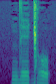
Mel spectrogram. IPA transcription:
n d e ɡ͡ǁ o

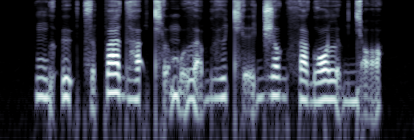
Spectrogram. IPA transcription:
ŋ ɡ ə̰ ʔ y ʔ t͡s ə̰ p a dʱ a ʔ cʰ ə̰ m o̰ ð a̰ bʱ y cʰ ḛ d͡ʒ ʌ ɡ θ a ɡ ɔ l ə̰ ɡ ɟ ɑ̰

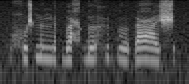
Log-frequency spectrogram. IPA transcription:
χʷ ɘ ʃ n ə ŋ ɛ ɓ ə ħ ɠ ə h ʉ ɠ ɵ ʔ ɘ ʕ ɛ ʃ

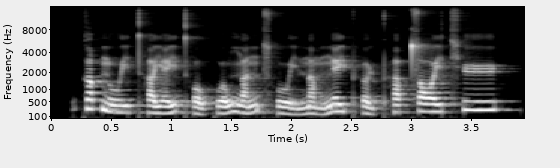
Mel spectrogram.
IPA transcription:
k ɐ˥ p̚ n̪ uː˨ j t̪ʰ ɐ˨ j e˨˥ j t̪ʰ o˨˩ w kʷ ɐ˨˥ w ŋ ɐ˨˥ n t͡sʰ uː˨˩ j n̪ ɐ˨˩ m ŋ e˧ j pʰ ɵ˨˩ ɥ pʰ ɐ˨˥ p̚ t͡s ɔː˧ j t͡sʰ yː˥

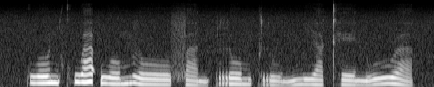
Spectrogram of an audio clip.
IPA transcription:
k w o˥˩ n kʰ w a˥˩ ʔ w o˦˥ m l oː˧ f a˨˩ n p r o˧ m k r u˩˦ n m i˧ a̯ kʰ e˧ n w u˥˩ a̯

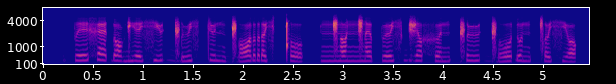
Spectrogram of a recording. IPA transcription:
p e x ɛ ɗ ɔ ɡ j e sʲ ʉ ɡ͡ǁ ʉ sʲ t ʉ n ɡ͡ǁ ɔ r ʌ sʲ ǃ o | ŋ͡ǁ ʌ ŋ͡ǁ ɛ p ø sʲ d͡ʒ ʌ x ɵ n ǁ ʉ ɡ͡ǁ o ɗ o n ǀ ɵ sʲ ɔ

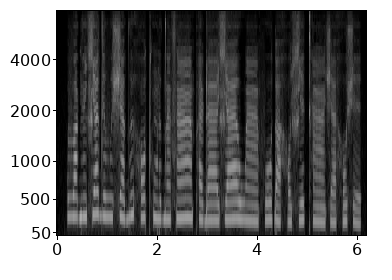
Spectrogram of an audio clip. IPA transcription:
v a ɡ ẽ ɕ æ d e v ɨ ʃ æ d̪ ɨ h ɔ tʰ ũ ɾ ɨ d̪ æ̃ s æ̃ː pʰ æ ɖ æː ɕ æː w æ̃ː f o ɗ a h ɔ ɕ e kʰ æ̃ː ʃ æ h o ʃ e

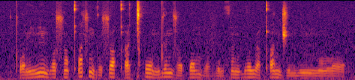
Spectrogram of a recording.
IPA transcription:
tʼ ɔ˨ ɾ ĩ˦ ɲ ĩ˦˨ b ɔ˧ s õ˧ qʼ ɔ̃˦ s ŋ ɡ ɵ˨ s o˦ qʼ i˧ ǀʰ o˦˨ n d ɵ˦ n z ɔ˨ p ɔ˦ m b ɐ˨ v ɵ˨ w x ɐ̃˦ ɡ͡b o˦ w ɨ˨ qʼ ɵ˦ n d͡ʒ ɨ˨ m b ĩ˨ ɲ nː ɔ̃˨ lː ɔ˨

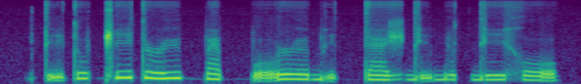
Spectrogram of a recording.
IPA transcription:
t ḭ t u ǁ i t ɹ y pː æ pː o̰ ɹ ø b ḭ tː æ ʒ d ḭ b u t d i x o

